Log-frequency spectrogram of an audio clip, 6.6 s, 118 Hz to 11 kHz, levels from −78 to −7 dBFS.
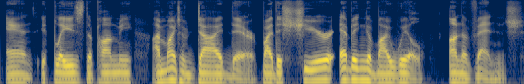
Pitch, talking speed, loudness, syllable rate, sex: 100 Hz, 155 wpm, -18 LUFS, 4.3 syllables/s, male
